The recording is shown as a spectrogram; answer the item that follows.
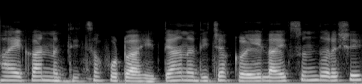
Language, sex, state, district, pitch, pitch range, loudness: Marathi, female, Maharashtra, Dhule, 175 Hz, 160-190 Hz, -17 LUFS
